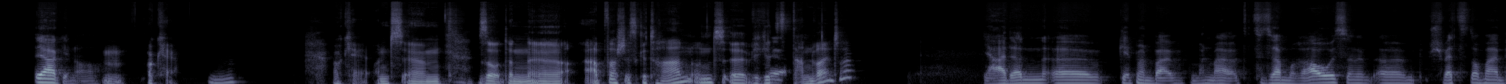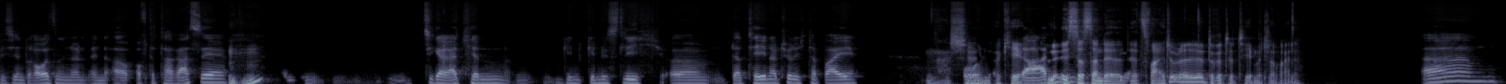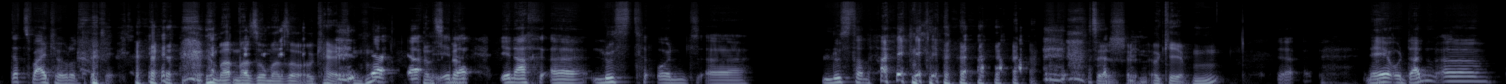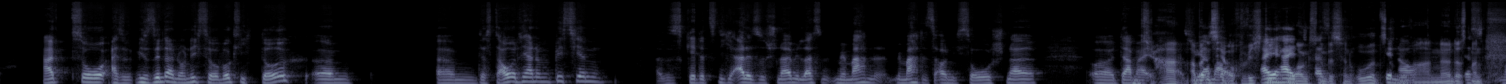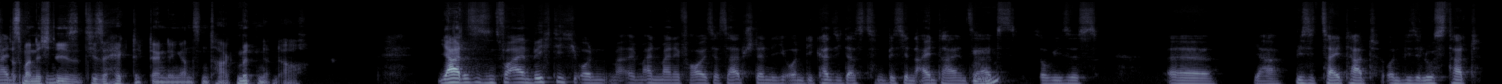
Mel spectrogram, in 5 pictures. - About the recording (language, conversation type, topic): German, podcast, Wie sieht ein typisches Morgenritual in deiner Familie aus?
- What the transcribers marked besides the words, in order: other noise; laugh; laugh; laugh; laughing while speaking: "Lüsternheit"; laugh; other background noise; drawn out: "so"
